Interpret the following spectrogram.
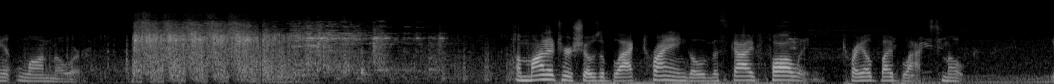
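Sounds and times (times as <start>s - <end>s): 
speech: 0.0s - 3.9s, 5.1s - 9.8s
mounted machine gun firing at drone: 1.2s - 3.5s.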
